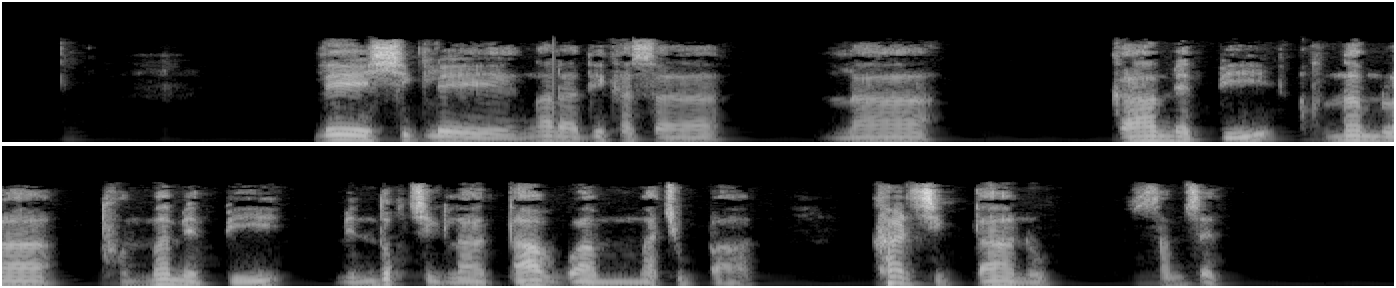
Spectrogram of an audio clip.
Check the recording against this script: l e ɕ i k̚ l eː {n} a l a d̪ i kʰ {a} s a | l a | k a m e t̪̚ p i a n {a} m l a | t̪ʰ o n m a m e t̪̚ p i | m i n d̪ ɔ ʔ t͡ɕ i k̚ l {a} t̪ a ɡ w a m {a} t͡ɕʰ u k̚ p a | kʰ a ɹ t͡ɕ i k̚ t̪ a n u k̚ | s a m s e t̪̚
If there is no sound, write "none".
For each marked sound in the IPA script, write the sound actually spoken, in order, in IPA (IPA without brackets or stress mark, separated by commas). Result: ŋ, a, a, a, a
